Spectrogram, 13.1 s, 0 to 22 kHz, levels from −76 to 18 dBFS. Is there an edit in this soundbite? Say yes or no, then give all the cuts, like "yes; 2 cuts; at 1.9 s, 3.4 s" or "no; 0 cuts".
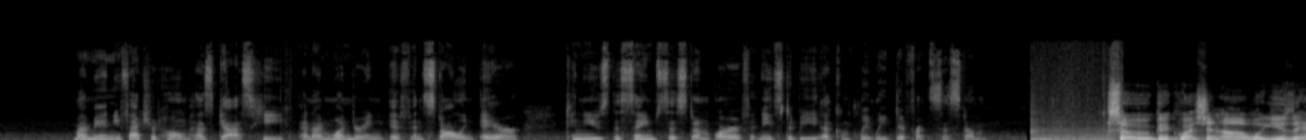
no; 0 cuts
